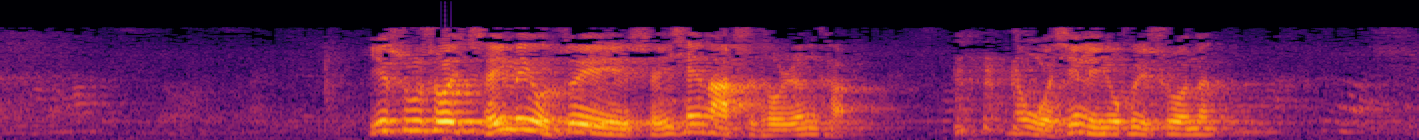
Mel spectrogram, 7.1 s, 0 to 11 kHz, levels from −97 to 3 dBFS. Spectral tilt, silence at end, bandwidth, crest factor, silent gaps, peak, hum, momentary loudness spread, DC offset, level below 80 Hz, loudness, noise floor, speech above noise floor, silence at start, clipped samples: -9 dB/octave; 0.8 s; 5.8 kHz; 18 dB; none; 0 dBFS; none; 18 LU; under 0.1%; -66 dBFS; -17 LUFS; -52 dBFS; 35 dB; 1.85 s; under 0.1%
